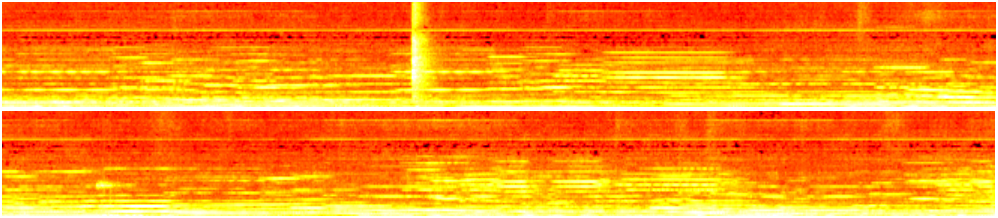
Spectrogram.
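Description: Four-manual organ playing a slow piece in sustained chords, each manual set to a different voice, with deep pedal bass notes held underneath and changing every second or two. A single sharp click about five and a half seconds in.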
